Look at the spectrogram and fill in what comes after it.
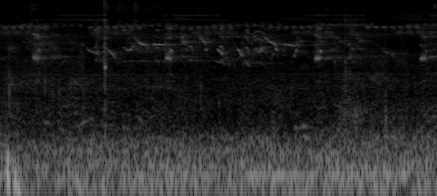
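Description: Small birds chirping repeatedly in short, high chirps over a low, steady rumble, with one sharp click a little over a second in.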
